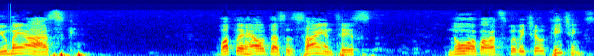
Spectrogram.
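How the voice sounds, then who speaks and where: In a strong German accent, a man with a high pitch speaks at a very slow pace, with long, frequent pauses and ordinary pitch variation. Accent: heavy German. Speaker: scientist giving a spiritual talk. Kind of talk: public lecture. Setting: stage with audience. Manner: formal.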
